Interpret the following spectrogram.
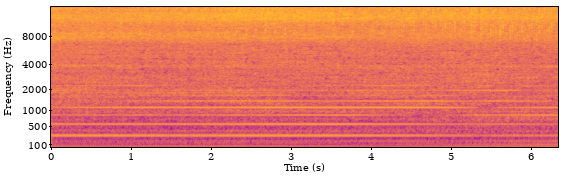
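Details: BMW Mini Cooper R53 with refitted supercharger: steady whirring tone over idle, constant through all rev ranges for 12 months; cause was a collapsed oil feed tube from rocker cover to supercharger starving it of oil. Fixed.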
